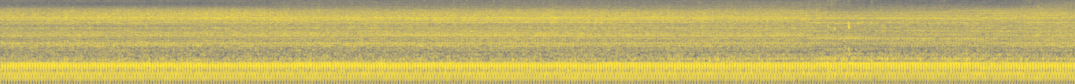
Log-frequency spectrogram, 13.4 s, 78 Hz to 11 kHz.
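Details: Tohatsu 6hp outboard bought new in spring 2020 with 19 hours, on a 1.5-ton Magnificent Midget sailboat, at half throttle making about five knots: a steady drone with a pronounced low hum and an even rhythmic beat; unusual running noise, origin unclear.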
